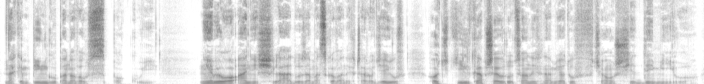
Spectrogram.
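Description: A man narrating an audiobook in a low, measured way. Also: creaky, dry recording, clean studio sound. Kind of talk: scripted narration.

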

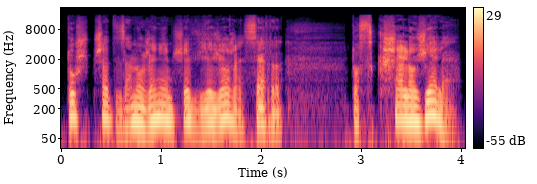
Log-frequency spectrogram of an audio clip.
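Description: A man voicing an excitable male house-elf servant who squeaks and screeches and talks about himself in the third person. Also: unhurried, no echo, clean studio sound. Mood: eager, urgent.

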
